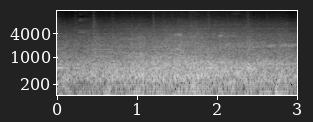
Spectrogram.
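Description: A steady, loud rumble and clatter of a subway train moving through an underground station, a dense roar of wheels and rails that holds close and constant for about three seconds.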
